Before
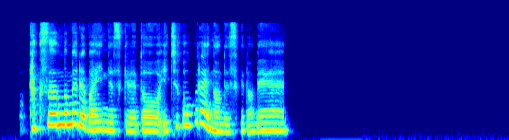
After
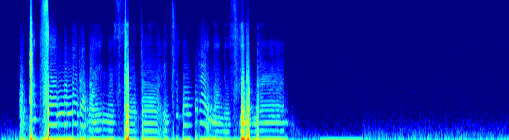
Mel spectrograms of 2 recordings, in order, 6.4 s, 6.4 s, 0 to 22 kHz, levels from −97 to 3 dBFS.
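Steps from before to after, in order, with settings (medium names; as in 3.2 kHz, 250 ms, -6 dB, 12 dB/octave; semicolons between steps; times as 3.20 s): inverted gate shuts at -29 dBFS, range -29 dB; bass shelf 160 Hz +11.5 dB; full-wave rectifier; trim +13.5 dB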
